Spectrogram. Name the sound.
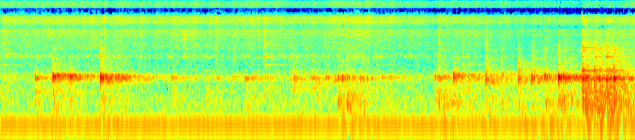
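onion and ginger garlic paste sautéing in pan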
